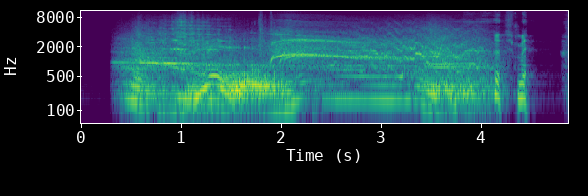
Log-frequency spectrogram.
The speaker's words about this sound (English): That little Nuna frog, that is one death scream that thing has. That's why he waited till the cars are racing by, because otherwise it hurts his ears when they scream when he kills them.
